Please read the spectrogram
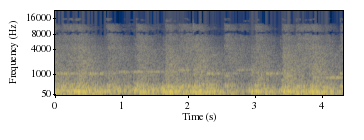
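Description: Sinulog dance music with a heavy drumbeat, playing loud and steady.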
